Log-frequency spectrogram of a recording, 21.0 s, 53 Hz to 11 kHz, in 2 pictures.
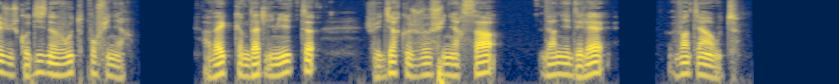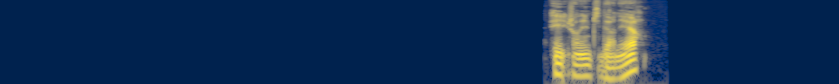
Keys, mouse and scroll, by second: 1.1 click, 3.0 click, 3.6 click, 6.7 click, 9.5 click, 12.1 click, 13.1-15.1 typing, 16.0 click, 19.4 click.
